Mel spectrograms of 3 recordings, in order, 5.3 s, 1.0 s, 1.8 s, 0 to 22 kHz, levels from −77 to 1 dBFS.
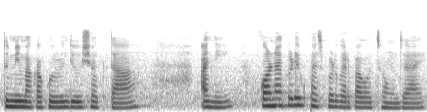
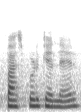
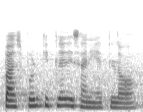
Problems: background sounds at intervals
